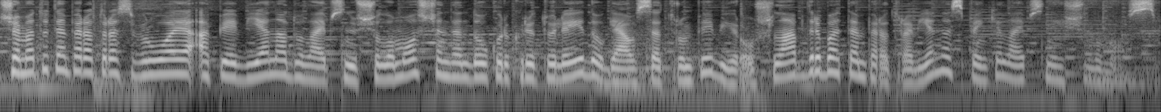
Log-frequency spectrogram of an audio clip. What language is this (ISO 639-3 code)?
lit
